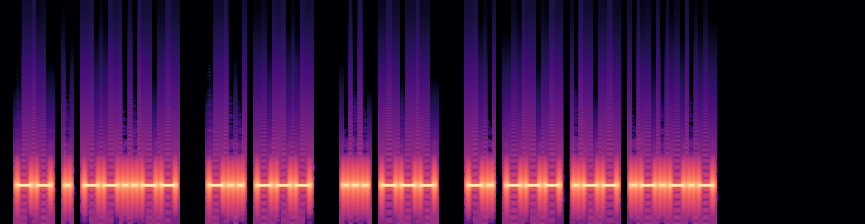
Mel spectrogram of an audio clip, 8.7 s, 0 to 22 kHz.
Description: Morse code, heard as a keyed tone, about 25 wpm, 700 Hz. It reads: ME, DO SO NOW.
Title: Sentences from Top 1600 Words 25wpm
